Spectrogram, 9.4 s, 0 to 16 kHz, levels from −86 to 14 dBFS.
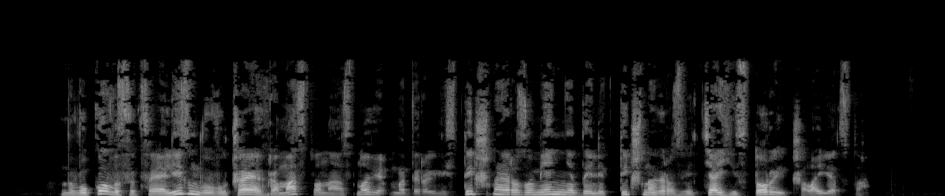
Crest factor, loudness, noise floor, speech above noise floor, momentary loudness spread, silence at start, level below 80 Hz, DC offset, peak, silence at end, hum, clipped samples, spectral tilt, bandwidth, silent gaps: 20 dB; -22 LUFS; -78 dBFS; 56 dB; 14 LU; 0.6 s; -72 dBFS; under 0.1%; -2 dBFS; 0.8 s; none; under 0.1%; -5 dB/octave; 11.5 kHz; none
